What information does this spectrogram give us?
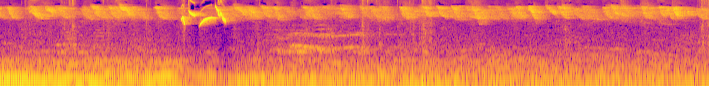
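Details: Cinereous tit song with borrowed bar-winged prinia notes, meant for tutoring other songbirds: a long run of rapid high repeated notes, broken near the start by a loud sweeping squeal.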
